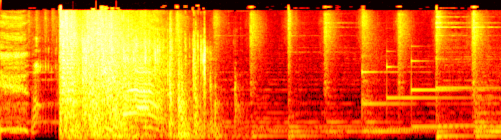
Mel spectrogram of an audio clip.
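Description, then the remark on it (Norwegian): A wooden chair is smashed in one loud, splintering crash lasting about a second, followed by scattered clatters and thuds of debris settling. “Håper ikke denne stolen er antikk.”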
